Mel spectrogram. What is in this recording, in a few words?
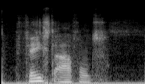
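"feestavond", Dutch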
